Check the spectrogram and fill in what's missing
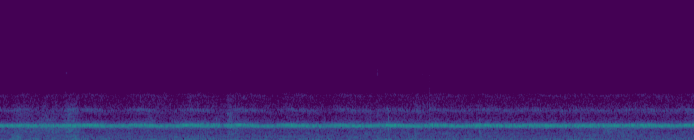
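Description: Cicadas buzz at a hilltop campground in Charleston, one steady, loud, unbroken drone that holds through the whole stretch with no pauses and no voices.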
